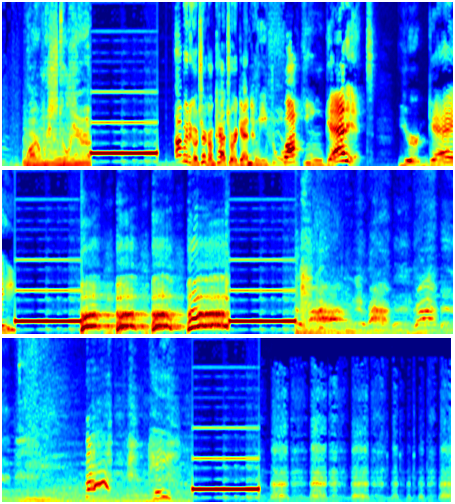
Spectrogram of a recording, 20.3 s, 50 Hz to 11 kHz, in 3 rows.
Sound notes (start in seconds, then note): 1.3 beeeeeeeeeeeep; 7.0 beeeeeeeeeeeep; 7.9 screaming in previously on She-Ra; 10.2 beeeeeeeeeeeep; 11.2 screaming and panting; 16.4 beeeeeeeeeeeep; 17.4 cursed heavy breathing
